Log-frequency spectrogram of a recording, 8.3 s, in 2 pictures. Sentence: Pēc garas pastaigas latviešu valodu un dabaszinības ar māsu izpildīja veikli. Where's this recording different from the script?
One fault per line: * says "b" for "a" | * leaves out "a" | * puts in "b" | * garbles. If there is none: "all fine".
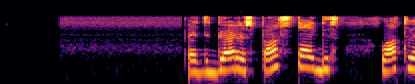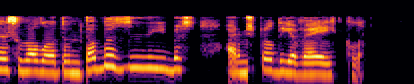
* leaves out "māsu"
